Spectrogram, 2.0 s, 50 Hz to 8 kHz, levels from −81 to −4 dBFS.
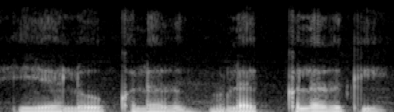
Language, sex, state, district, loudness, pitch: Hindi, male, Uttar Pradesh, Etah, -20 LUFS, 115 Hz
